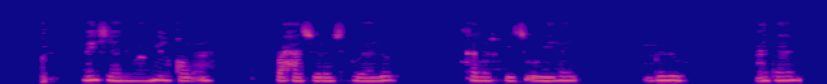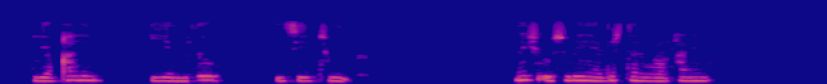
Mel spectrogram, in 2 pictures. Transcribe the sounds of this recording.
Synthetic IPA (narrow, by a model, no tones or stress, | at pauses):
mɛːʃaːnɪwɑːmiːlqɔlɐh | wɑħɑːsʊɾɐnsʊrɣaːlɔ | kʰɐlɐrkʰiːsɪuːjɐɦɛj | bʊlʊɡ̚ | ʕɑðaːn | ijɔqɑlɪm | ijɔmɪðɔːb̚ | isɛjt̪ʰuːn | mɛːʃiʔusʊɾɛːjjaːnd̪ɐrt̪ʰɐnwɑːqɑlɪn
